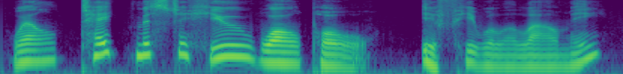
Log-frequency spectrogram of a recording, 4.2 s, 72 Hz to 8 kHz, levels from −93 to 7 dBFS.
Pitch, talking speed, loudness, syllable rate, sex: 165 Hz, 145 wpm, -20 LUFS, 2.9 syllables/s, female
